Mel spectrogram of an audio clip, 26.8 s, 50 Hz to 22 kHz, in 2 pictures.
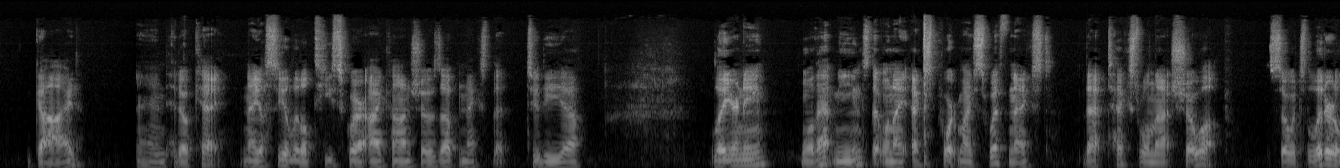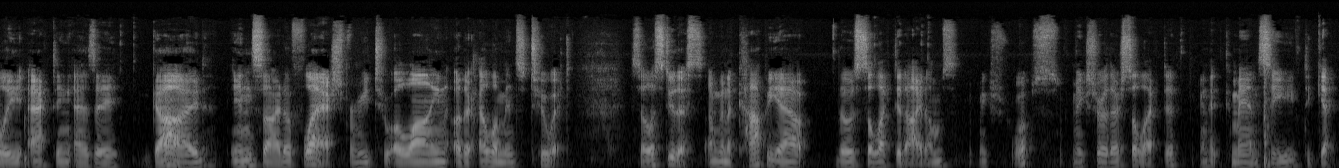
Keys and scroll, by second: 9.2 super+Return, 23.9 super+z, 26.0 super+c.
